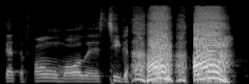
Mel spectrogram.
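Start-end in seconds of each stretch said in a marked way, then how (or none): 1.3-2.4 loud imitated rapper bark. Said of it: "he probably be in the booth like".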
